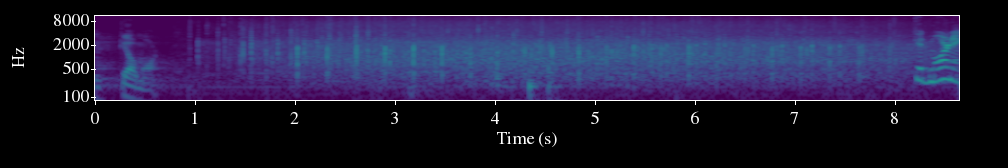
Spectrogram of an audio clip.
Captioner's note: applause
